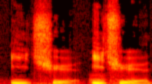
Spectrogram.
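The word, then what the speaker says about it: 伊阙: We pronounce Yi Que, the original name of this place.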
